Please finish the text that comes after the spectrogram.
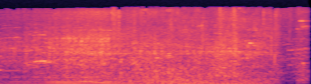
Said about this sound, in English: Crouched over the steering wheel like a racing driver, Travis drives it into the barn where Tom and Fiona wait.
